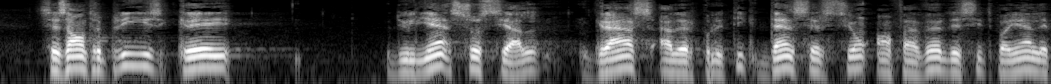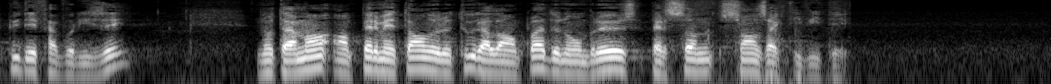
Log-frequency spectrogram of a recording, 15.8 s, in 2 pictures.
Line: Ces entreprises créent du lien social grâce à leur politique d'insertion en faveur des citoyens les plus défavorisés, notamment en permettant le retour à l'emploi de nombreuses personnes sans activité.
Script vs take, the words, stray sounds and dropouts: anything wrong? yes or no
no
